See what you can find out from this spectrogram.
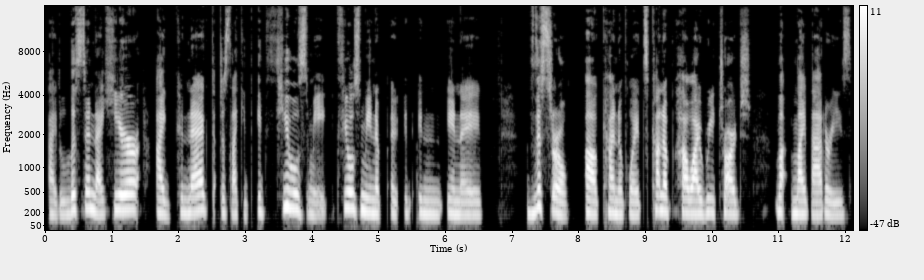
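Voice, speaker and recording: A woman around sixty with a French accent and Spanish as her first language, chatting as a guest in an interview. She talks in a lively, chatty way at a middling pitch. The sound is close and dry. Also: clean tone, no room sound. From Spain and Portugal. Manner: lively, chatty, acts out other people's lines. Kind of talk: casual storytelling in an interview.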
